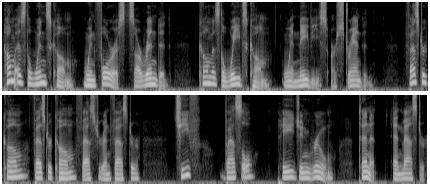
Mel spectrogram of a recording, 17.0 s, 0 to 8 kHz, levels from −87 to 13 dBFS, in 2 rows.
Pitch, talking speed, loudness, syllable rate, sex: 145 Hz, 115 wpm, -20 LUFS, 3.5 syllables/s, male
